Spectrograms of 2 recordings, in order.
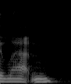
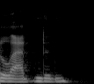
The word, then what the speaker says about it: Latin: And the next day, and then the day after, and then the day after, I just got all these angry emails about not pronouncing that T, that I had to show Latin, the Latin, its respect. – Well, you and I come from a part of the U.S. where those T's, you cannot pronounce them before an N. You have to say Latin. You can't say Latin.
